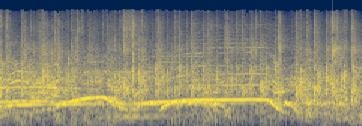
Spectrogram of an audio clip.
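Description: An audience answers a show-of-hands question by applause, clapping loudly and steadily for about five seconds, dense clapping mixed with cheers and a long, wavering whistle-like whoop that rises and falls over the noise.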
